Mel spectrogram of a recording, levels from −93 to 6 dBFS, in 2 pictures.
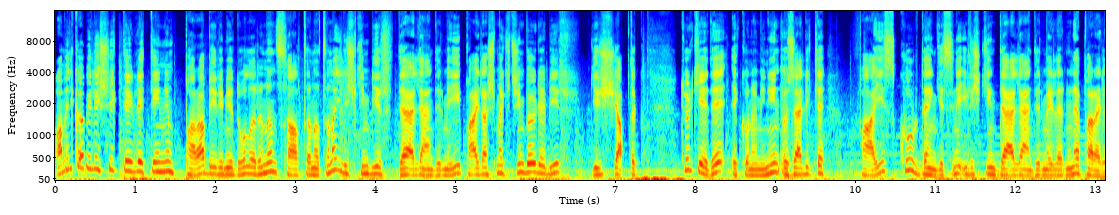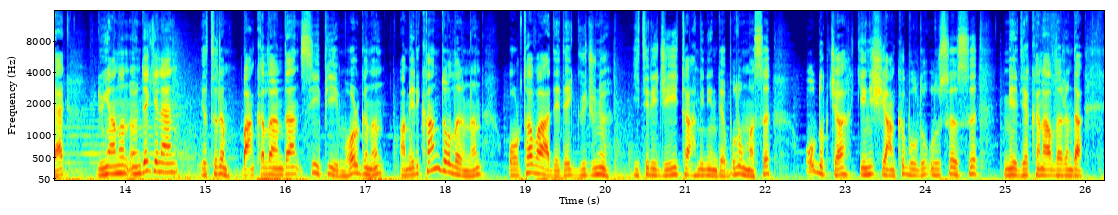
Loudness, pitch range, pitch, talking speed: -16 LUFS, 125-160 Hz, 140 Hz, 105 wpm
